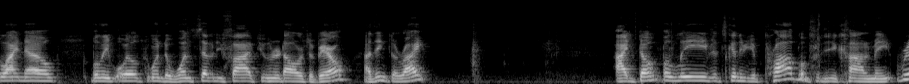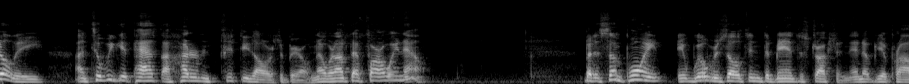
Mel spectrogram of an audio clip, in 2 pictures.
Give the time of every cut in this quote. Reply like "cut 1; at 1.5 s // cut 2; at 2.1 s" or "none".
none

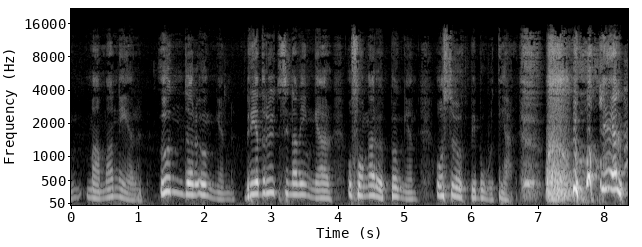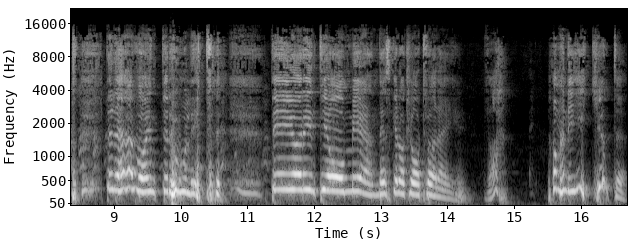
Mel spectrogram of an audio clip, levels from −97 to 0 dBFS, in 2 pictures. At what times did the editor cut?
cut 1; at 7.9 s // cut 2; at 14.4 s

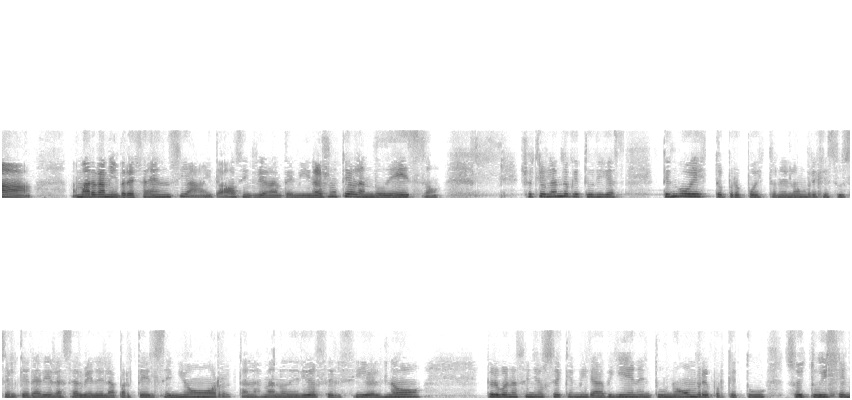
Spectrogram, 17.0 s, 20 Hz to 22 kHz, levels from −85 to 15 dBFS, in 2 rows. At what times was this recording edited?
none

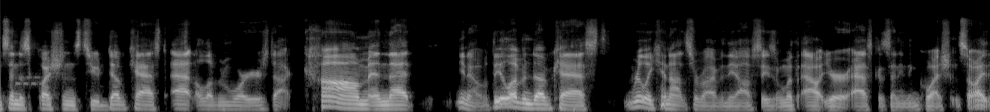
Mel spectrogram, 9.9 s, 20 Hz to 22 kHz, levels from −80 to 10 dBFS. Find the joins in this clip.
none

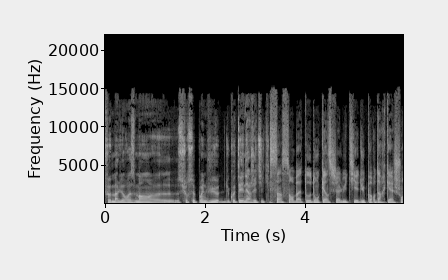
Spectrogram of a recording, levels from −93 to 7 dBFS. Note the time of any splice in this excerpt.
cut 1; at 2.3 s // cut 2; at 3.3 s

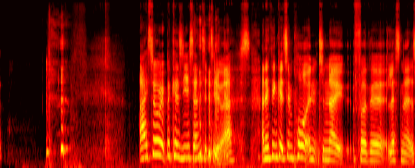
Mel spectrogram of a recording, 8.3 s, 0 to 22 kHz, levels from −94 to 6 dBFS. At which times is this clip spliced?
none

